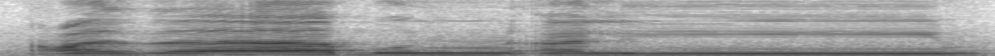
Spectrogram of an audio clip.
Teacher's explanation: تنوین کے بعد جو حمزہ ہے اس لیے نون کی آواز کو ہم کو ظاہر کر کے پڑھنا ہے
